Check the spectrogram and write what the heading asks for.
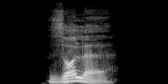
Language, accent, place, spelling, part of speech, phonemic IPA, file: German, Germany, Berlin, solle, verb, /ˈzɔlə/, De-solle.ogg
- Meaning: first/third-person singular subjunctive I of sollen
